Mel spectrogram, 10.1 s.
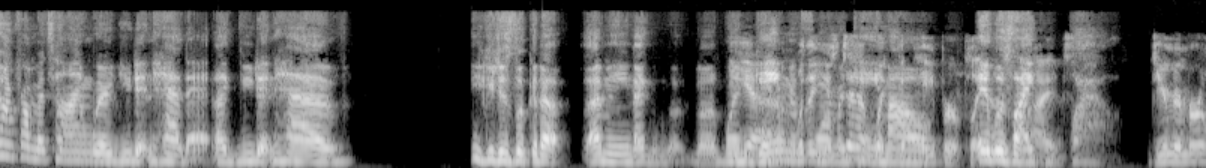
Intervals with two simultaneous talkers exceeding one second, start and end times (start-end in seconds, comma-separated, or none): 6.0-9.2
